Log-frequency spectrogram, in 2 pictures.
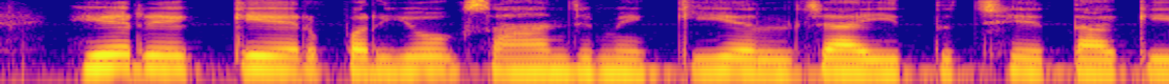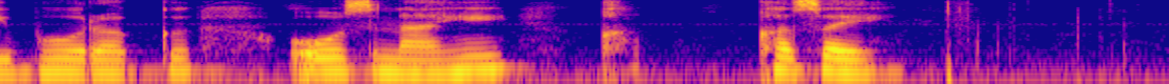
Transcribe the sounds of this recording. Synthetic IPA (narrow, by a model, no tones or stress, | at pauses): heːɾekːeɾpəɾjoːɡsand͡ʒmẽkijəld͡ʒaːɪt̪t͡ʃʰet̪aːkibʱoːɾəkoːsnaɦĩ | kʰəsəe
